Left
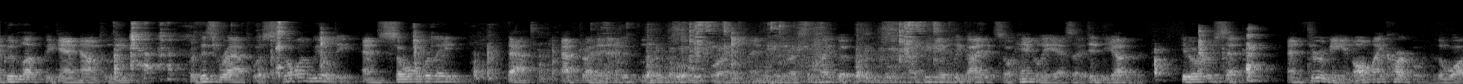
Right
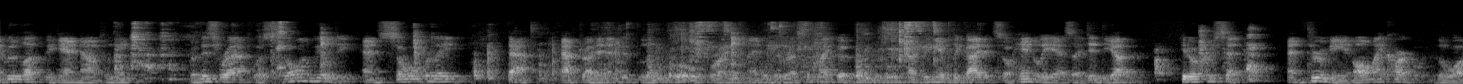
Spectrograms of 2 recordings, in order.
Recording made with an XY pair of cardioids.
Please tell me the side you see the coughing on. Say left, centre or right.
left.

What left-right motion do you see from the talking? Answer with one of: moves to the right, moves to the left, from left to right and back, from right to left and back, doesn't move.
from left to right and back.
